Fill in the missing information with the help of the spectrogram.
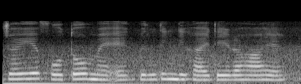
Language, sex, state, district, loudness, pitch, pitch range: Hindi, female, Arunachal Pradesh, Lower Dibang Valley, -14 LUFS, 225 Hz, 215-245 Hz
